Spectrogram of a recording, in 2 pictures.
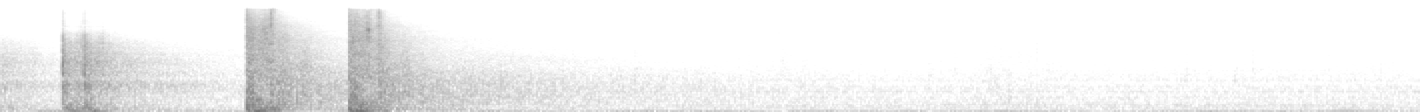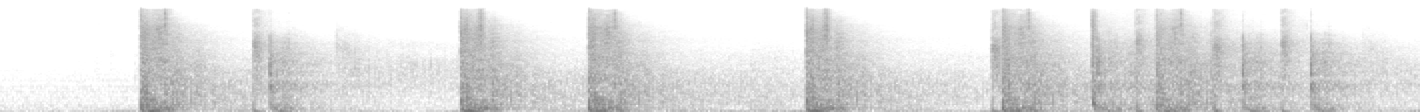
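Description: Bursts of gunfire in PUBG, a few sharp shots early, then a quiet stretch of distant ambience, followed by a rapid string of loud, cracking shots and short volleys with no voices.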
